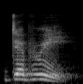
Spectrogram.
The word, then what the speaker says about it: debris: Arkansas, Illinois, island, debris.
